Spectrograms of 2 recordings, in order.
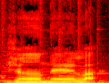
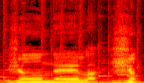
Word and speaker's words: janela: Por exemplo, palavra que tem la J, você vai a pronunciar como já, je, ji, jo, ju. Exemplo, janela, janela, janela.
